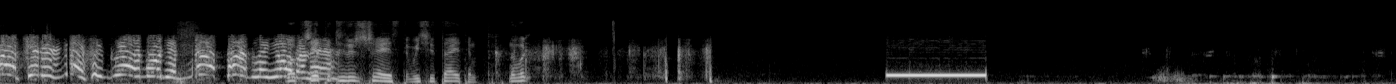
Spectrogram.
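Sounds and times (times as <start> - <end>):
speech: 0.2 - 5.5
electronic telephone ring from a postman's call: 8.9 - 9.9.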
